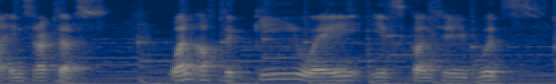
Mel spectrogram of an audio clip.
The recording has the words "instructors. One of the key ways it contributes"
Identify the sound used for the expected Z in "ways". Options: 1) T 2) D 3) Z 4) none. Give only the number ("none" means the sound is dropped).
4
